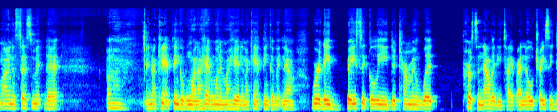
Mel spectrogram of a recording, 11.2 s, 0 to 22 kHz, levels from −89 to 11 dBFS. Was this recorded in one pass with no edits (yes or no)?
yes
